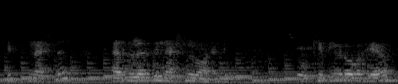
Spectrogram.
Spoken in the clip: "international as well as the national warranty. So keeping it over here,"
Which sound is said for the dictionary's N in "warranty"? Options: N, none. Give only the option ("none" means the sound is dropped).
none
